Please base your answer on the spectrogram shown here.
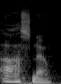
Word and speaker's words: Arsenault: Arsenault. Arsenault, I believe. I think that's how you pronounce it.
